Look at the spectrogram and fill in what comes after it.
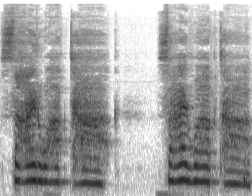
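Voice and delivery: put-on high-pitched scream.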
